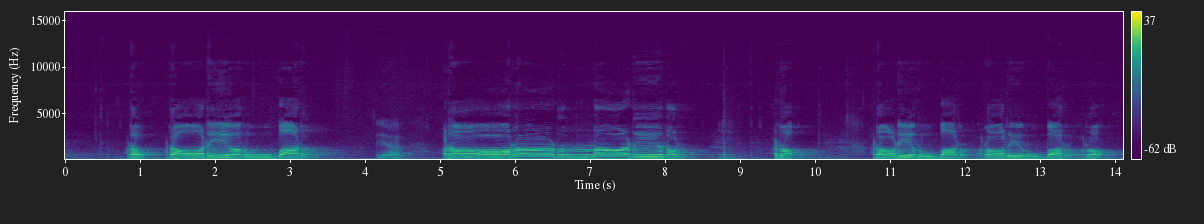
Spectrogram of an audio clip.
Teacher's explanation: huruf ro ya bukan banyak getaran. Ar motor ya, tapi cukup 1 kali getaran halus takrir.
